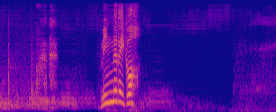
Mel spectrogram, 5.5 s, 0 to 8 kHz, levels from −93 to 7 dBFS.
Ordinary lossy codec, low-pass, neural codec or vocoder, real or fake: none; 7.2 kHz; codec, 16 kHz, 1 kbps, X-Codec, HuBERT features, trained on LibriSpeech; fake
